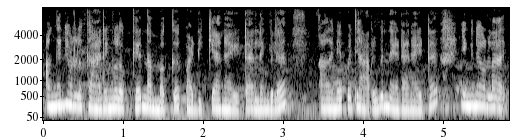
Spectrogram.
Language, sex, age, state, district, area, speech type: Malayalam, female, 18-30, Kerala, Idukki, rural, spontaneous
